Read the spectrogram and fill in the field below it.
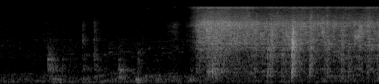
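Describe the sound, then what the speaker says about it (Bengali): Split green chillies hit hot oil in a pan: after quiet kitchen clatter, a sudden loud hissing sizzle bursts in halfway through and holds steady with crackling spatters, close by and without speech. "ভেজে নেব একটু তেল ছিটকাচ্ছে কাঁচা এর জন্য সরে এসছি"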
